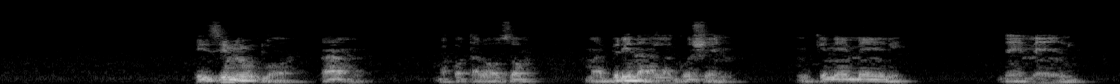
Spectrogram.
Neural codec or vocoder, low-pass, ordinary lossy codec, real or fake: none; 10.8 kHz; AAC, 24 kbps; real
